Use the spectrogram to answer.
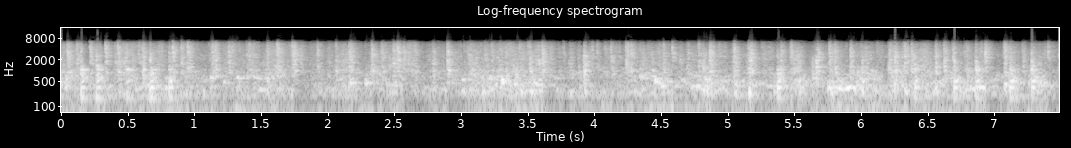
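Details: Several domestic Dalıcı (diving) breed pigeons, with low rolling coos scattered through a steady broadband clatter of wings and movement, the sound staying busy and continuous.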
